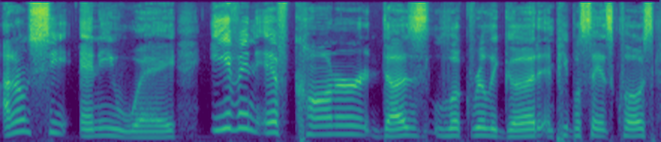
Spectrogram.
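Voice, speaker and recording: A male co-host with a fairly high voice chats in a relaxed way, often pausing with fillers and restarts. The recording is dry and close. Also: no room sound. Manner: hesitant, laughs easily. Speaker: sports show co-host. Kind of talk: casual sports chat.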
